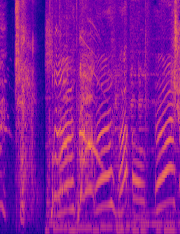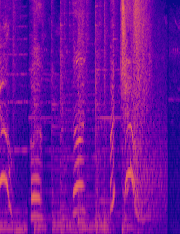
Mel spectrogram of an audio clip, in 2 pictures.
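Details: Animated cartoon puppy's acted sneezing, blamed on kitty fur: sharp bursts with high, squeaky voicing over music.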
